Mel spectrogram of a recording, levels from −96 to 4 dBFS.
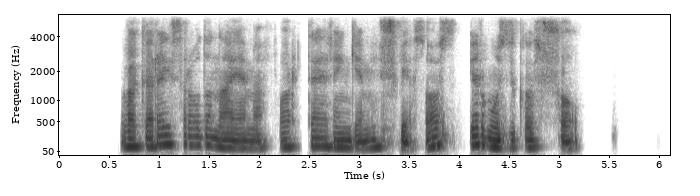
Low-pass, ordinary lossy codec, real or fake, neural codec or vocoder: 5.4 kHz; Opus, 32 kbps; real; none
